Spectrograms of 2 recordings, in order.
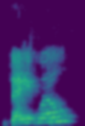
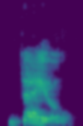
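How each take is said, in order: First: Will is said as a separate full word. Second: Will is squeezed into one short syllable.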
